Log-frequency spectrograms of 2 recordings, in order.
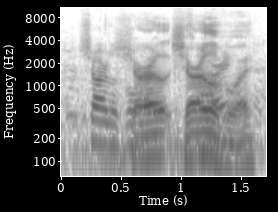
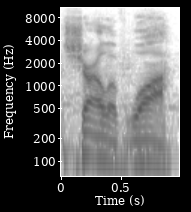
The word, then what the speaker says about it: Charlevoix: yeah they spent the night in Charlevoix uh Charlotte boy you're talking to an Ohio guys yeah yeah we don't know how to pronounce anything that's okay if you listen to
